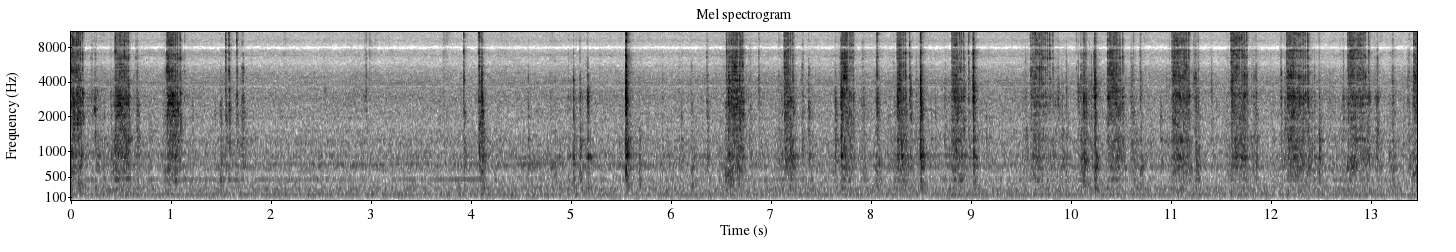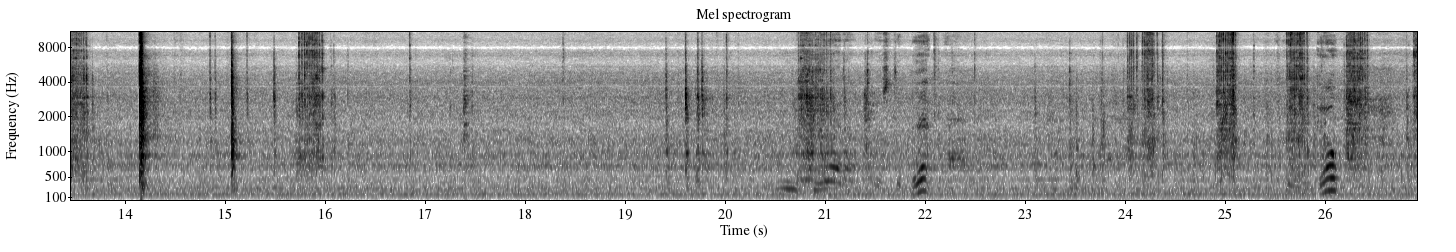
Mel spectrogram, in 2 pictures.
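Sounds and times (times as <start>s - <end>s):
steady low hum: 0.0s - 26.9s
sharp metallic clack: 9.7s - 14.4s
socket ratchet clicking: 24.0s - 26.9s.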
